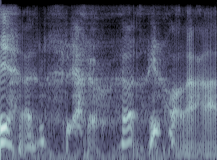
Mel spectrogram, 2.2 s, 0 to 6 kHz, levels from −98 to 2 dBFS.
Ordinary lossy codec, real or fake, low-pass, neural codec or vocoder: none; fake; 5.4 kHz; autoencoder, 22.05 kHz, a latent of 192 numbers a frame, VITS, trained on many speakers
